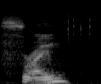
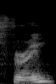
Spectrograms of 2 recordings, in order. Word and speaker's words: Frome: It's not Frome, it is Frome, so they do stop at the most mispronounced place in the UK.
